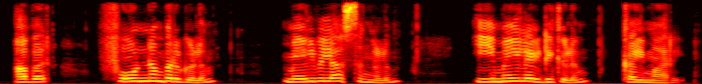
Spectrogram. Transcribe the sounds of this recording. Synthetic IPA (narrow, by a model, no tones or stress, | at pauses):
ɐʋɐr | foːɳnɐmbɐruɣɐɭumːe̞ːlʋilaːsɐŋːɐɭum | iːmɐjlɐjɽiɣɐɭumkɐjmaːri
